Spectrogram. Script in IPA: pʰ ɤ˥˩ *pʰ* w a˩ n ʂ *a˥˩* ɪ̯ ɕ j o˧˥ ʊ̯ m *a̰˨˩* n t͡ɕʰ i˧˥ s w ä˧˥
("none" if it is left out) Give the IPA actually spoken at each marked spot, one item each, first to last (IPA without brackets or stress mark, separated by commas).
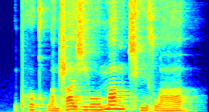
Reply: kʰ, a˥˩, a˥˩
